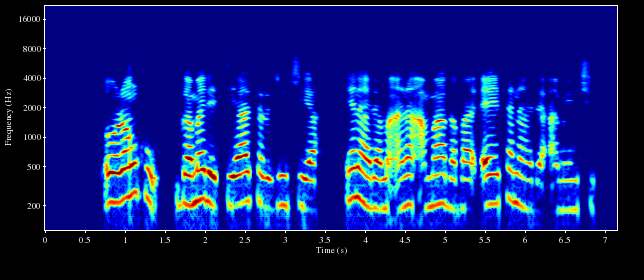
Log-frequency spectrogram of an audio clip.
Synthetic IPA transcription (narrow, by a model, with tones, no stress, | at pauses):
sʼoː˦ɽɔ˦ŋkʷu˨ʔ | ɡɐ˨me˦da˨tɪ˨jaː˦tɐ˨rzuː˦t͡ʃɪ˨jaː˦ | jɐ˦naː˨da˨ma˨ʔa˨naː˦ʔa̰˨mːaː˦ɡɐ˨baː˦ɗɐ˦ja˦tɐ˦naː˨da˨ʔa˨mɪ˦nt͡ʃi˦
